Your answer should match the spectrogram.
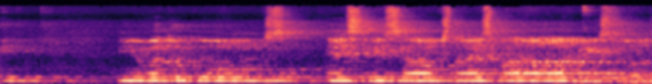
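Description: A man's voice chanting a liturgical text on a nearly steady reciting pitch. It fades into a short pause about a second in, then goes on.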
